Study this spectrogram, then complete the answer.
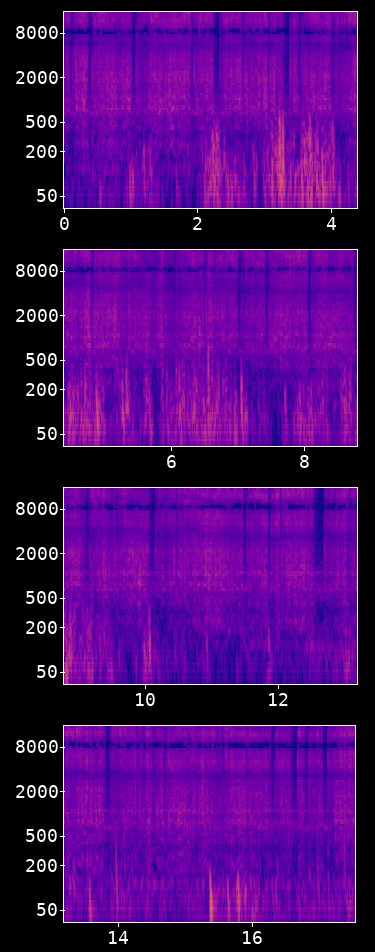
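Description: Sparks pop and snap from the weld.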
